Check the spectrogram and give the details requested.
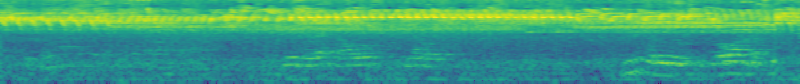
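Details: A chorus of hundreds of canaries: continuous high trilling and twittering overlaps throughout, rapid notes rippling, with faint lower voices now and then beneath the birds.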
